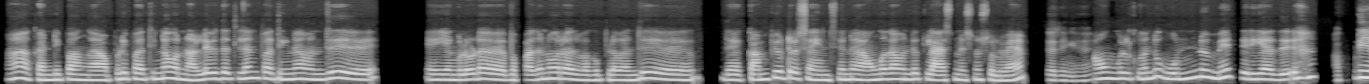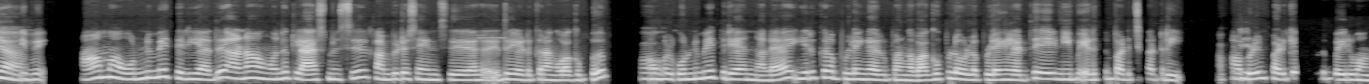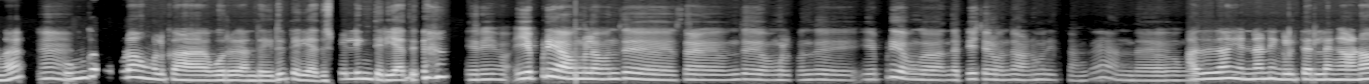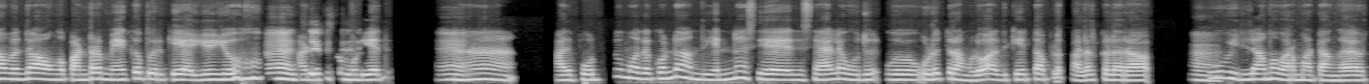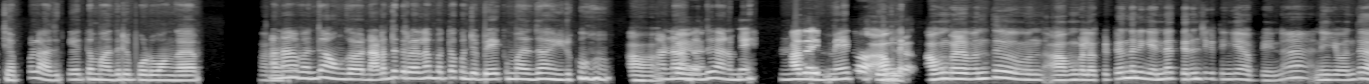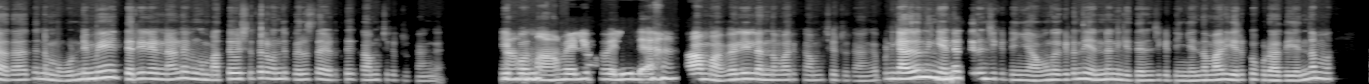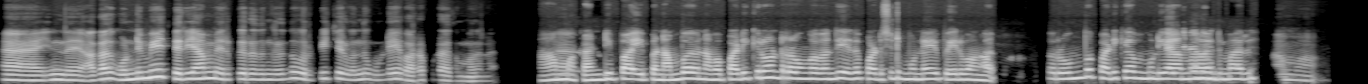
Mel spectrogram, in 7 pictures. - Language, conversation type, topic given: Tamil, podcast, பள்ளிக்கால அனுபவங்கள் உங்களுக்கு என்ன கற்றுத்தந்தன?
- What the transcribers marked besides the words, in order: static; in English: "கம்ப்யூட்டர் சயின்ஸ்ன்னு"; in English: "கிளாஸ் மிஸ்னு"; laughing while speaking: "ஒன்னுமே தெரியாது"; chuckle; unintelligible speech; in English: "கிளாஸ் மிஸ்ஸு, கம்ப்யூட்டர் சயின்ஸ்ஸு"; horn; "காட்டுடி" said as "காட்றி"; distorted speech; in English: "ஸ்பெல்லிங்"; laughing while speaking: "தெரியாது"; tapping; in English: "டீச்சர"; unintelligible speech; in English: "மேக்கப்"; laughing while speaking: "ஐய்யய்யோ!"; in English: "கலர் கலரா"; in English: "செப்பல்"; laughing while speaking: "கொஞ்சம் பேக்குமாரி தான் இருக்கும்"; unintelligible speech; in English: "மேக்கப்"; unintelligible speech; laughing while speaking: "ஆமா"; in English: "டீச்சர்"; unintelligible speech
